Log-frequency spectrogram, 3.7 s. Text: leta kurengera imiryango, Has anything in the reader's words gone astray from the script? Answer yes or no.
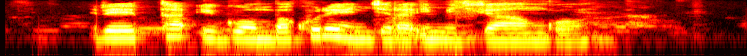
yes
